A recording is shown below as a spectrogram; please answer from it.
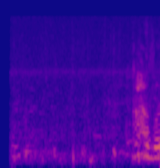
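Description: Faint, muffled hoofbeats of a Quarter Horse mare trotting on a sand arena, with quiet background murmur. A woman starts talking near the end.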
